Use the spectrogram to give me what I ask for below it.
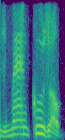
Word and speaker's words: Mancuso: My first name is Quentin, and my last name is Mancuso. – Spell it for me. – M-A-N-C-U-S-O.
